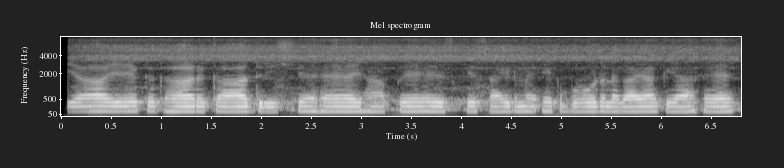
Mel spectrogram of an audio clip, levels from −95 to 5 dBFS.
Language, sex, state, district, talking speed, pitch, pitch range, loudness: Hindi, male, Jharkhand, Deoghar, 140 wpm, 130 Hz, 130-135 Hz, -15 LUFS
